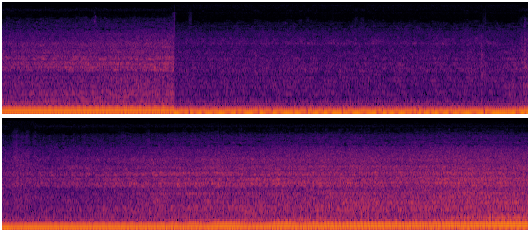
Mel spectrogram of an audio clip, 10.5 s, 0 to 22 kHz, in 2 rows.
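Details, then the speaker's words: 1970 Dodge D100 at 55 mph after a rear end swap: steady low engine drone at constant highway speed, smooth and even with no knocks or whine; sounds a lot better though rpm still seem high; healthy drivetrain. "all right let's see what 55 sounds like we're at 50 54 55 rpm sound a lot better"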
